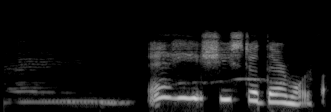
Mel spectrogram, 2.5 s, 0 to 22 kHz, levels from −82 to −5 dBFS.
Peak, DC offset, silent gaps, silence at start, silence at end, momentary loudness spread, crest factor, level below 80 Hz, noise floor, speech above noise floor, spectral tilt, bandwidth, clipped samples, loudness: -16 dBFS; under 0.1%; none; 0.15 s; 0.05 s; 18 LU; 16 dB; -80 dBFS; -55 dBFS; 25 dB; -4 dB/octave; 8 kHz; under 0.1%; -31 LUFS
